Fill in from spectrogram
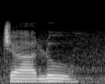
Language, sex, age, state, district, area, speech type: Urdu, male, 60+, Uttar Pradesh, Shahjahanpur, rural, read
